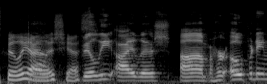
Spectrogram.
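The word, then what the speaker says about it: Billie Eilish: mine because the alliteration pronouncing Billy Eilish it's Billy I wish Billy I wish her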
